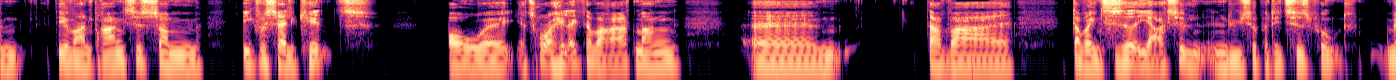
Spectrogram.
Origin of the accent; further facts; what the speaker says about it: Frederikshavn, North Denmark Region, Denmark; born there; Jeg er født i Frederikshavn, men jeg har aldrig boet der.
